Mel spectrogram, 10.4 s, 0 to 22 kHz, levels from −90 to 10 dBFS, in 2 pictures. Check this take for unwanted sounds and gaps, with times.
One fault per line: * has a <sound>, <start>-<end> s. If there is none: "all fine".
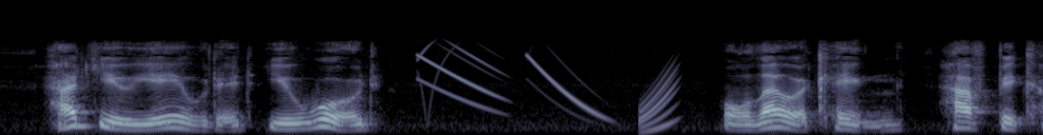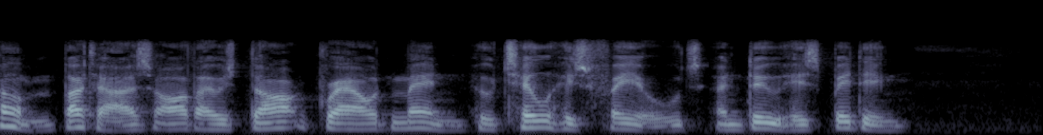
* has a chirp, 2.1-3.4 s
